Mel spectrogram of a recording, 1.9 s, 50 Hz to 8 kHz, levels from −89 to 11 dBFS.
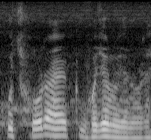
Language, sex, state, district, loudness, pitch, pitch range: Hindi, male, Bihar, Saran, -16 LUFS, 135 Hz, 115-150 Hz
